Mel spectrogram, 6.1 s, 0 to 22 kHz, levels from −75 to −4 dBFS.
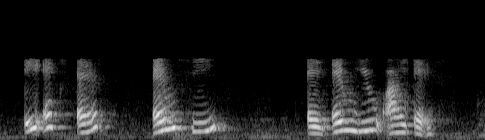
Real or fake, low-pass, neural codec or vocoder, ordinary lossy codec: fake; 7.2 kHz; codec, 16 kHz, 2 kbps, X-Codec, HuBERT features, trained on general audio; AAC, 16 kbps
